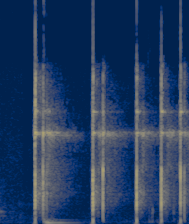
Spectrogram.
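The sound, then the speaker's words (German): Glasses clink together in a toast, a series of bright taps arriving in quick pairs, each leaving a short high ringing tone. No one speaks. “So, ich stoße mal, ich tu hier.”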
